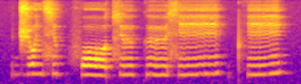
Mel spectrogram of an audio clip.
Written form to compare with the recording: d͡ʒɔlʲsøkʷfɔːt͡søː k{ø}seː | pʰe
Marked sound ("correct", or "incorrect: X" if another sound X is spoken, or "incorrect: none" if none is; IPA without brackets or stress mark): incorrect: øː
